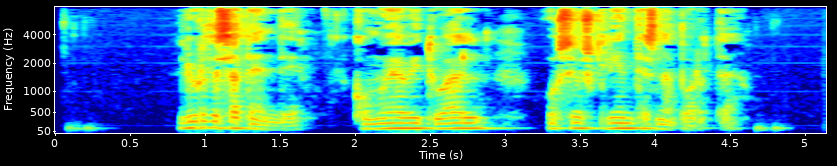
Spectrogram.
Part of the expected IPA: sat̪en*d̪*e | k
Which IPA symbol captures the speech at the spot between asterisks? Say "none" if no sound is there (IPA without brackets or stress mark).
d̪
